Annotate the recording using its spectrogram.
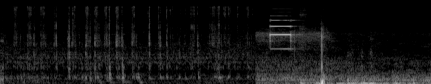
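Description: Balance-lead connectors being plugged into a LiFePO4 battery pack: a quick run of small plastic clicks and rattles, then a short electronic beep about two-thirds of the way in, followed by a single low knock and a faint steady hum.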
